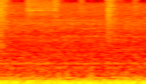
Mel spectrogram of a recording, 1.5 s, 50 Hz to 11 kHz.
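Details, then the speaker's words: Mitsubishi Eclipse after head gasket replacement, first cold start after sitting 3 days: smooth, even, slightly fast idle, dropping from 1500 to 1300 rpm (should be about 700), no misses or knocks. "First start, it's been cold, so idle's a little high. Trying to wait for the temperature to get up. It was at 1500, now it's at 1300."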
